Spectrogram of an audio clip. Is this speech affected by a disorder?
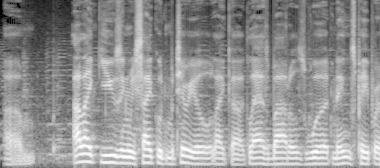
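No.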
